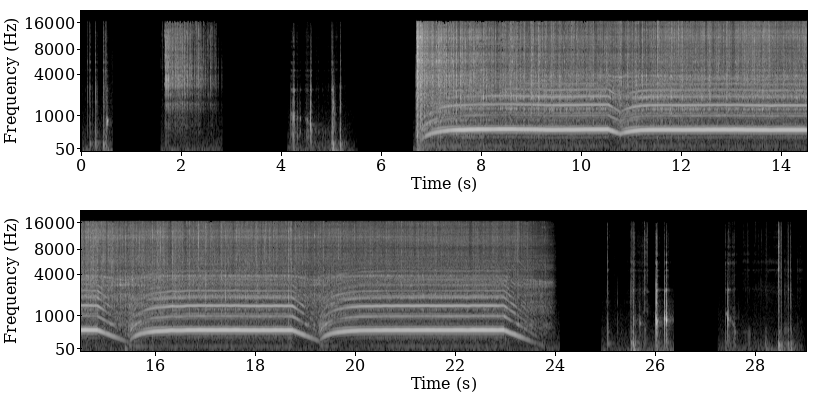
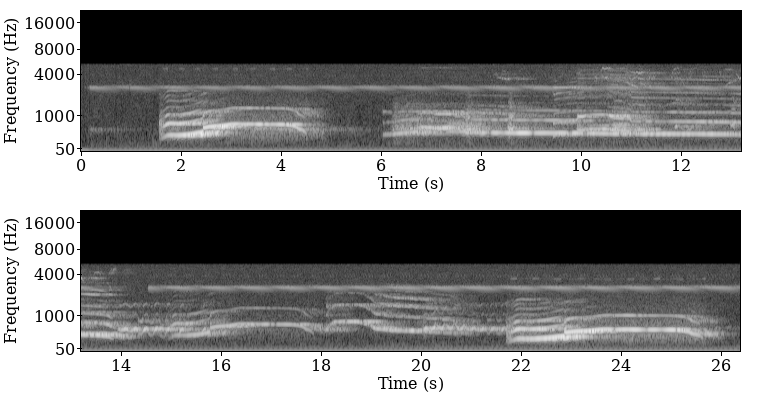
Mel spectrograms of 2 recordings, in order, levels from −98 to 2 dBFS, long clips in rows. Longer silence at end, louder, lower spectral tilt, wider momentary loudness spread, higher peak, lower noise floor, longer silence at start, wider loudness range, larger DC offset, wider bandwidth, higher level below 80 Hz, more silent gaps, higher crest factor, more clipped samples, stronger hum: first, 0.3 s vs 0 s; second, -26 LUFS vs -20 LUFS; second, 1 dB/octave vs -6 dB/octave; about the same, 19 LU vs 20 LU; about the same, 0 dBFS vs -2 dBFS; first, -68 dBFS vs -42 dBFS; first, 0.45 s vs 0.2 s; first, 14 LU vs 11 LU; second, under 0.1% vs 0.4%; first, 17 kHz vs 5.4 kHz; second, -68 dBFS vs -58 dBFS; first, 0.64-1.59 s, 2.84-4.13 s, 5.53-6.64 s, 24.10-24.93 s, 26.37-27.26 s vs none; first, 30 dB vs 18 dB; neither; neither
